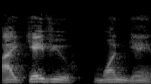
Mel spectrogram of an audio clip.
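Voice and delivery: very low, quietly spoken voice. Retelling a player's reply when the trainers come up to him, retelling a quiet remark. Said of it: "says quietly".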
